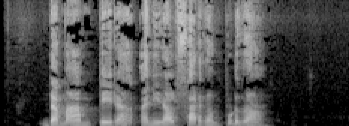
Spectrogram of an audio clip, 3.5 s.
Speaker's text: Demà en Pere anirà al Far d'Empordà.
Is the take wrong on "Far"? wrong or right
right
